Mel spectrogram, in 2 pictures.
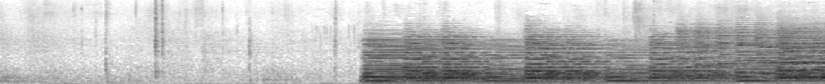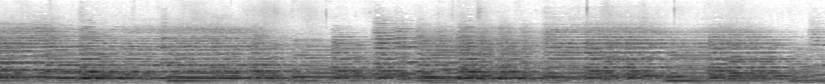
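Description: Violin and piano start playing together suddenly about three and a half seconds in. Before that, the room is quiet apart from a few faint clicks.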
